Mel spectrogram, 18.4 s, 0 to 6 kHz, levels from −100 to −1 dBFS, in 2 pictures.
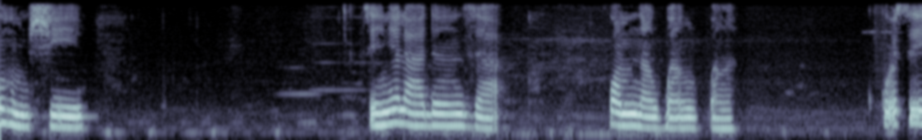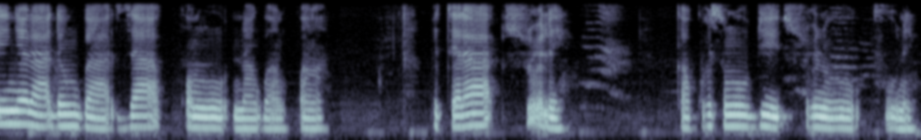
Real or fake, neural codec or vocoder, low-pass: real; none; 5.4 kHz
